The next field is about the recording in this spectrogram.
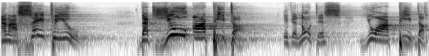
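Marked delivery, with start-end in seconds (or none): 0.0-3.6 preaching. Acted. Preacher voices Jesus.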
